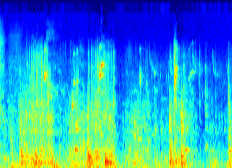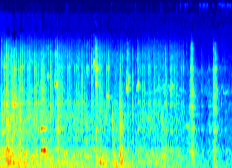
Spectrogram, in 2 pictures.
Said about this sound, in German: haltet mal die Winde fest.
